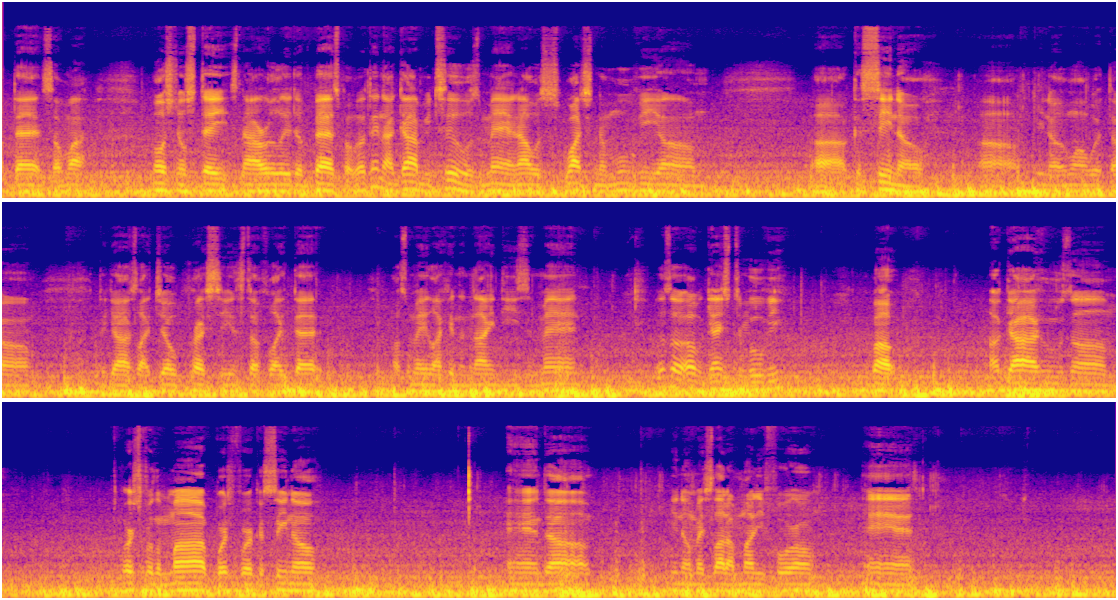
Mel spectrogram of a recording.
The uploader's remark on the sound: I am in the car on my way to a friend's house.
